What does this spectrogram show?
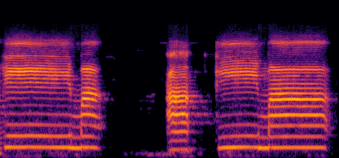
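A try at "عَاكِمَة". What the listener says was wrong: Salah. Iya, panjang pendeknya belum pas. Coba. Ain. Akima. Akima.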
